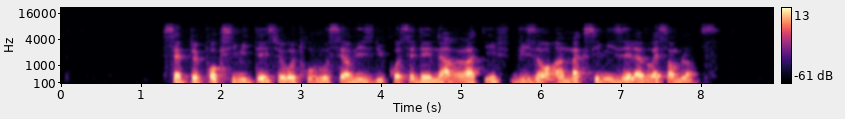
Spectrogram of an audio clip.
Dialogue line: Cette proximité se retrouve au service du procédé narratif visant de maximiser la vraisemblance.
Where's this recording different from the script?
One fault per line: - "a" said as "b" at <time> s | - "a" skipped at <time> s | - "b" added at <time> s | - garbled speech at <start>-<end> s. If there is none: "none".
- "de" said as "à" at 6.2 s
